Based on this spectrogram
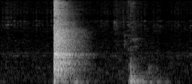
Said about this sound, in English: That was a wake up chime right there. Is that what that was? Yeah.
